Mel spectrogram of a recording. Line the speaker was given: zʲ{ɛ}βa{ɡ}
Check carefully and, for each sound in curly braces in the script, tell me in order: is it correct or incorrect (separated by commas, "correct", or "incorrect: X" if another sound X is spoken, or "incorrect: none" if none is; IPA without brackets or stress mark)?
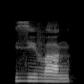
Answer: incorrect: e, incorrect: ŋ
